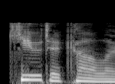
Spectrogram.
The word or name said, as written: cuticolor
